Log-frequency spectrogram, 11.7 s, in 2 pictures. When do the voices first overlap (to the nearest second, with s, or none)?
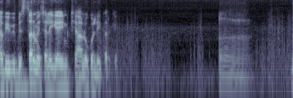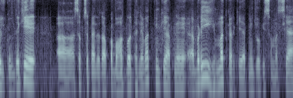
none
